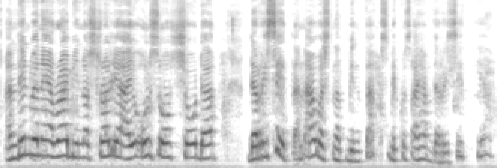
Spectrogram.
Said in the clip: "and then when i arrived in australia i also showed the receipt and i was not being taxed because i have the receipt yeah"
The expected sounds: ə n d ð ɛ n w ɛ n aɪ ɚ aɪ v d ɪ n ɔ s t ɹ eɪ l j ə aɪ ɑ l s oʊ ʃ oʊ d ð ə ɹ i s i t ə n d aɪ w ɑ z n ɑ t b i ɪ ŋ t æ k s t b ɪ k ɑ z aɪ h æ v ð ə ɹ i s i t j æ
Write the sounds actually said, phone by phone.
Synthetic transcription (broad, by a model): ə n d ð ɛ n w ɛ n aɪ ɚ aɪ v ɪ n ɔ s t ɹ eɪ l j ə aɪ ɑ l s oʊ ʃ oʊ d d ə ɹ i s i t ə n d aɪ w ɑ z n ɑ t b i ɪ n t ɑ k s b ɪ k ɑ s aɪ h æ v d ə ɹ i s i t j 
